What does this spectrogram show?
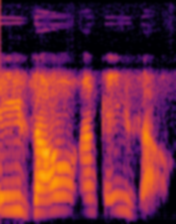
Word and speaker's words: Esau: the flavor on Uncle Esau. Am I pronouncing that right, Bobby? Yeah, Uncle Esau.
